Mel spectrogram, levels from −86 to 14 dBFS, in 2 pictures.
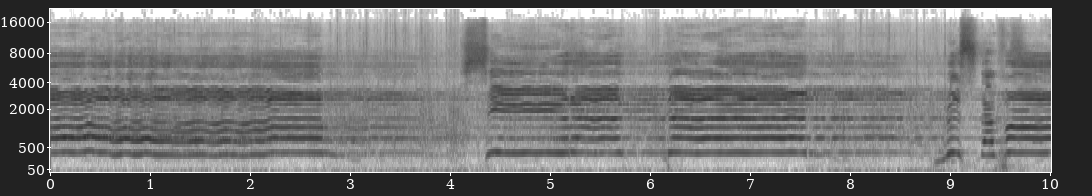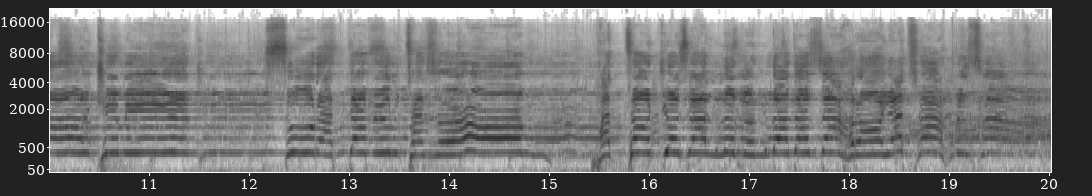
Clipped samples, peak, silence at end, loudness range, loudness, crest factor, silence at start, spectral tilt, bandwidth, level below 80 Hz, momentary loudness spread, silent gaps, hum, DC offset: under 0.1%; 0 dBFS; 0 s; 2 LU; -9 LUFS; 12 dB; 0 s; 1.5 dB/octave; over 20 kHz; -50 dBFS; 10 LU; none; none; under 0.1%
